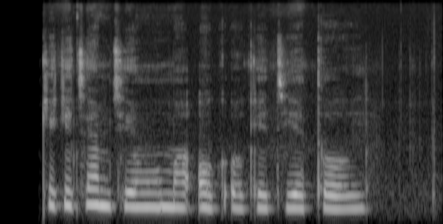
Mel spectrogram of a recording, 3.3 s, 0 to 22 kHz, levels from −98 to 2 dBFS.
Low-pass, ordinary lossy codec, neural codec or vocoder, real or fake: none; none; vocoder, 44.1 kHz, 128 mel bands every 512 samples, BigVGAN v2; fake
